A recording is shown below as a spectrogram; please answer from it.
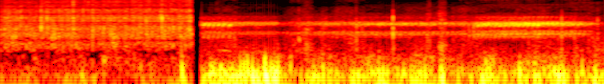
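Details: Frogs calling at night. The first two seconds hold only rumbling background noise. After an abrupt cut, a steady, fast-pulsed trilling chorus with a high buzzy tone starts over low rumbling.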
